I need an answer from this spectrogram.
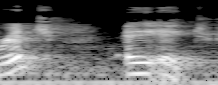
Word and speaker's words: Richa: looked on anything and she said it sounds like rich aah Richa so there we go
